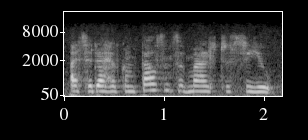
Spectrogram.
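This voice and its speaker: An actress in her twenties playing a forward young Swedish visitor, with a Swedish accent and a soft, teasing manner, in 1960s film acting. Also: on the high side, steady tone, fast, slight background noise, lightly acted, low-quality recording. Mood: coy. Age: 20s.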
